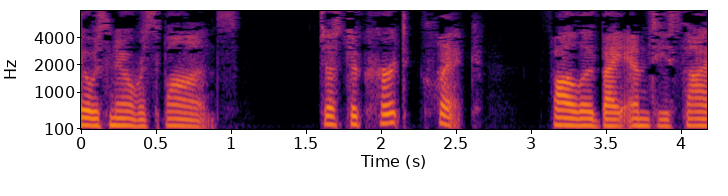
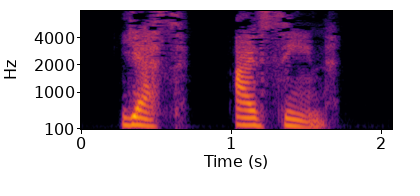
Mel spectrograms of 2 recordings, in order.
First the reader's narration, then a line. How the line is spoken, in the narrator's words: she snapped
